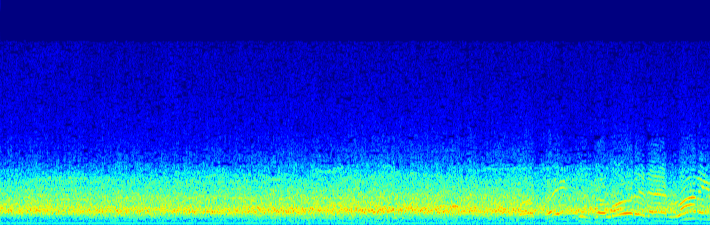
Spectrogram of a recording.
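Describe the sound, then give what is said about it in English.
A baseball stadium crowd roars loudly and steadily throughout after a walk to Roy White loads the bases, a dense wash of cheering, with wavering whistles and shouts rising over it toward the end and a faint low hum beneath. “Listen to this crowd.”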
